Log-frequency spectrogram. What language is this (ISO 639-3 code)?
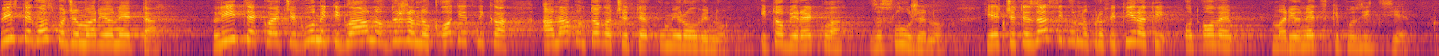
hrv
